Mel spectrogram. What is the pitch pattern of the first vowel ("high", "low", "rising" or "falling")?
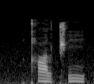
falling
